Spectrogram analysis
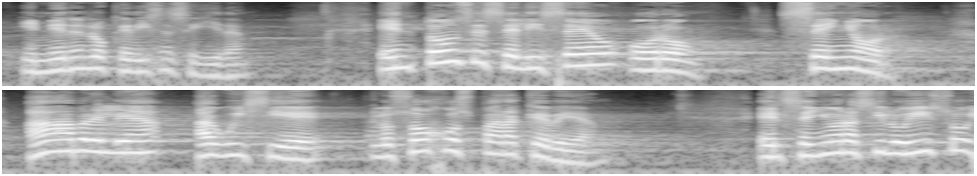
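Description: A man's voice: high-pitched, a bit bright. A man preaching a sermon in a conversational way, often asking his listeners for agreement. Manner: conversational, asks the congregation for agreement. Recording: long reverb of a large hall.

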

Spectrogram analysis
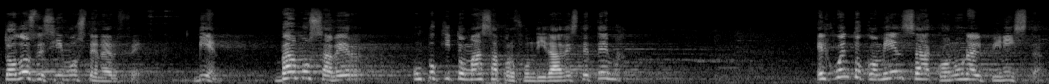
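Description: Slow high-voiced priest. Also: male voice, lively intonation, long reverb tail. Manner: storytelling, asks the congregation questions. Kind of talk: sermon. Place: church.

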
